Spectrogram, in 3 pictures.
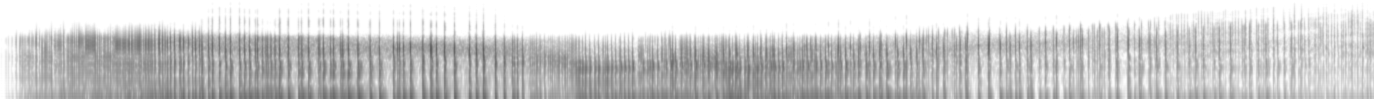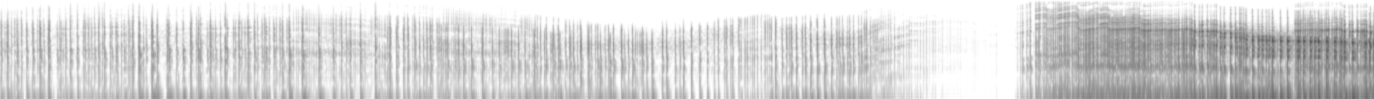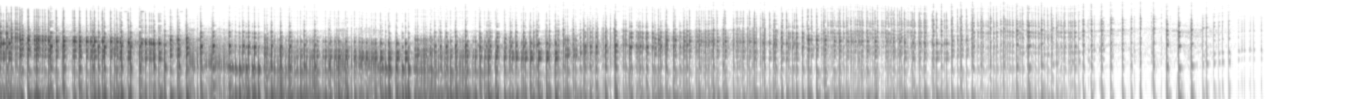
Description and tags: A physical modelled marble of stone or glass bouncing and rolling in stereo space. It is a rendering of a patch from LogicPro's physical modelling synth.
bounce, bouncing, dance, dancing, glass, marble, roll, rolling, space, stone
